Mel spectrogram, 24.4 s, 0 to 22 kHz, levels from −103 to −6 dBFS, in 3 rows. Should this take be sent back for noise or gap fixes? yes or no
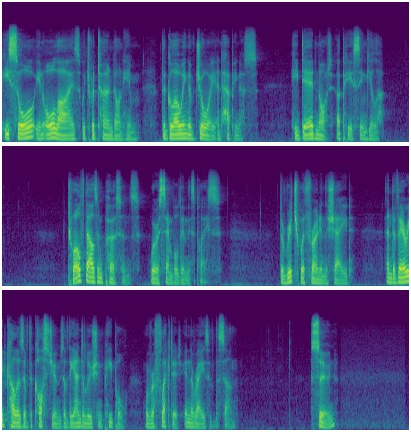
no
